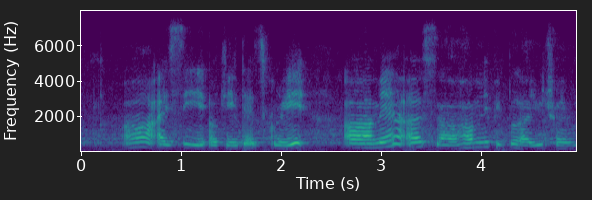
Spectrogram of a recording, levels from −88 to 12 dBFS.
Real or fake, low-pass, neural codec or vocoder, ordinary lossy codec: fake; 7.2 kHz; codec, 16 kHz, 8 kbps, FreqCodec, larger model; Opus, 24 kbps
